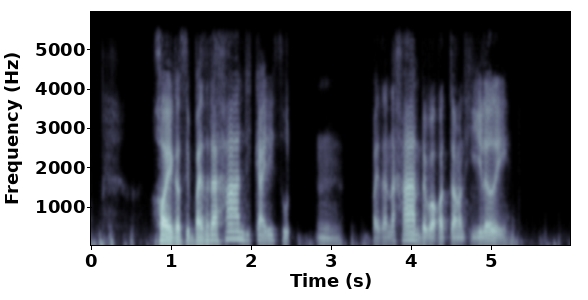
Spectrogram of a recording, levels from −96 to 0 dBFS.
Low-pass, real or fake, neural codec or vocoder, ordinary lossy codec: 5.4 kHz; fake; codec, 16 kHz, 1 kbps, X-Codec, WavLM features, trained on Multilingual LibriSpeech; none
